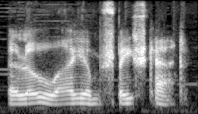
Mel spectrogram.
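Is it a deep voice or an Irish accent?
deep voice. It is said in a very deep voice.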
